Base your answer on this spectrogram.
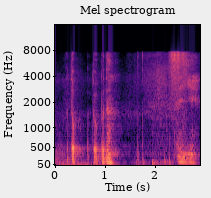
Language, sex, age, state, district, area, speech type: Manipuri, male, 30-45, Manipur, Chandel, rural, spontaneous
